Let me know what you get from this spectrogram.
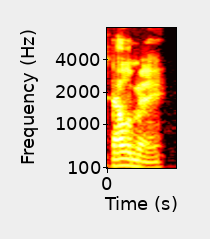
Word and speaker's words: Chalamet: Chalamet. It's French.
